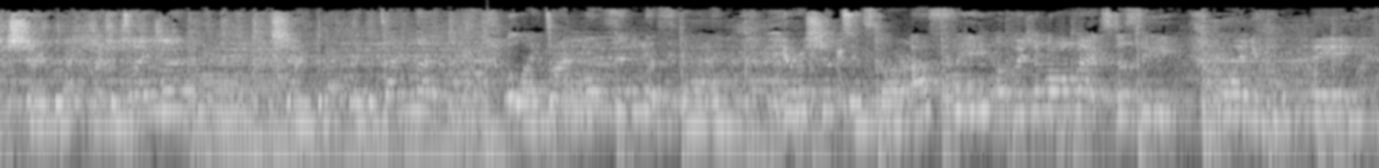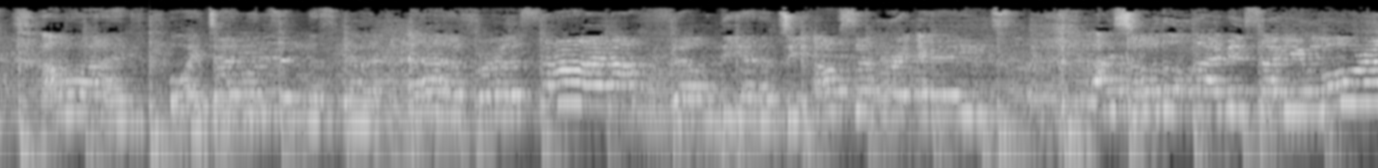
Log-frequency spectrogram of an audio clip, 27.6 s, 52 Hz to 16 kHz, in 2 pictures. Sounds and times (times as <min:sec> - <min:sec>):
Inside, large room or hall: 0:00.0 - 0:27.5
Music: 0:00.0 - 0:27.5.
